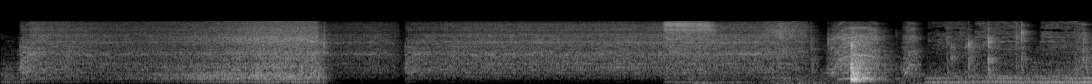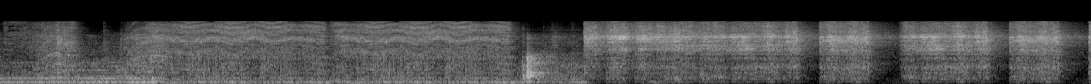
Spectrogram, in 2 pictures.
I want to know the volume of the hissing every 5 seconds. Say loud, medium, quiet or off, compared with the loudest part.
medium, medium, medium, loud, loud.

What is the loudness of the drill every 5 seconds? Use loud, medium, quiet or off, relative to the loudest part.
medium, loud, loud, off, off.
